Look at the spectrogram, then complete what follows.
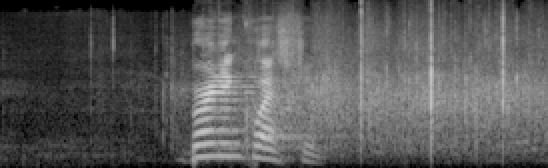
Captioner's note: applause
